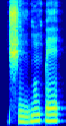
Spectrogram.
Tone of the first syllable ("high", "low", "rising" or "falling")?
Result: low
